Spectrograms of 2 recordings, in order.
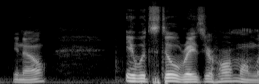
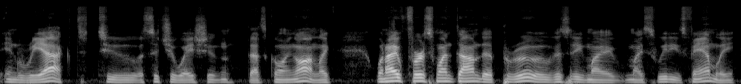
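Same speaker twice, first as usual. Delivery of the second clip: usual speaking voice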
